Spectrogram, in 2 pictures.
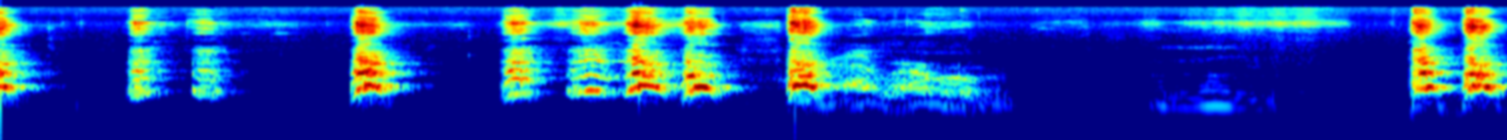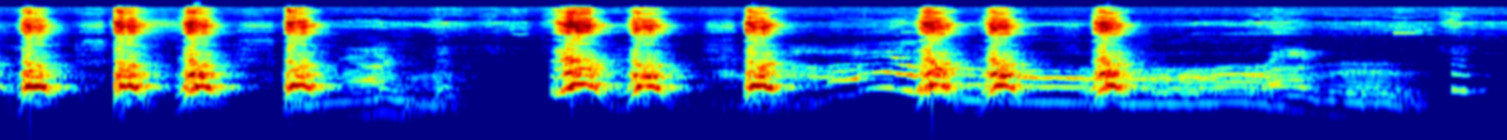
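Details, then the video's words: Pet Redbone Coonhound Piper barks and bays at home while Damion joins in. Steady runs of sharp barks repeat about once a second, separated by pauses; near the end the barking slides into a long, wavering, moaning howl. "Howling, yawning and talking.........Damion does it all!"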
